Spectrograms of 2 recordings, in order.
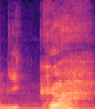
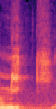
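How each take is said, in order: First: The name ends with an 'a' vowel sound. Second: The name ends on a consonant, no final vowel. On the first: The speaker calls it right. "Vai ter o som de Ar no final" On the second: The speaker calls it wrong. "Você não vai falar Mik"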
